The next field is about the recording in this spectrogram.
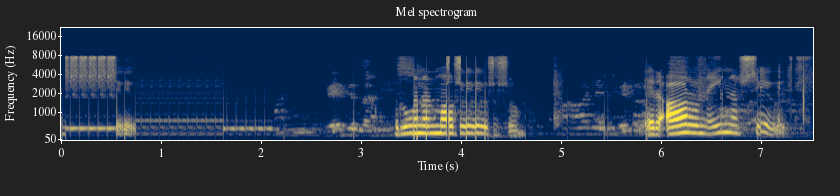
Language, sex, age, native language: Icelandic, male, 12, Icelandic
